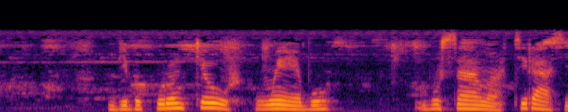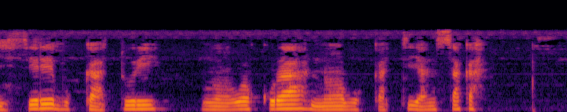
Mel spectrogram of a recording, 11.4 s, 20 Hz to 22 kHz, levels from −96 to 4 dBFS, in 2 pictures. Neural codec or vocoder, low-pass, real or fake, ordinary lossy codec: none; 7.2 kHz; real; MP3, 96 kbps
